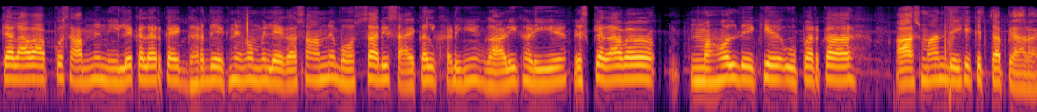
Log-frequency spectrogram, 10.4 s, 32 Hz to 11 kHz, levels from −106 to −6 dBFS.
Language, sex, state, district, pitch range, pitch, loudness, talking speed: Hindi, male, Jharkhand, Sahebganj, 160-180 Hz, 175 Hz, -24 LUFS, 190 wpm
